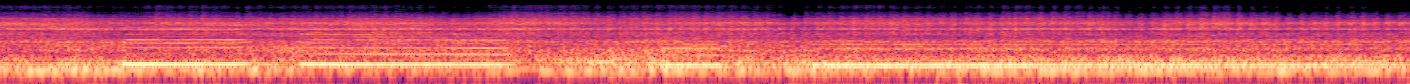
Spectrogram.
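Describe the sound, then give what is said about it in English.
A loud express train roars past a railroad crossing marked with wooden cross arms, a heavy continuous rumble overlaid with several long, steady horn blasts, with no one speaking. “Here come one now, Bill. That'll be the Fireball Express.”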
